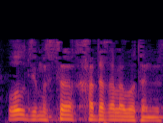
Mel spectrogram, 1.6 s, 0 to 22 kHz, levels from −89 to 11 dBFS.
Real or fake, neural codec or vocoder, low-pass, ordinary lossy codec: fake; codec, 16 kHz, 2 kbps, X-Codec, HuBERT features, trained on balanced general audio; 7.2 kHz; MP3, 24 kbps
